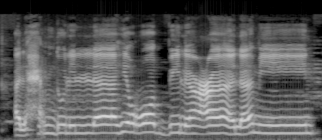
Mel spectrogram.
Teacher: مین میں یا مدہ آ گیا تو یہاں اس کو لمبا کریں گے · را موٹا پڑھیں گے اور عین حلق کے درمیان والے حصے سے ادا کریں گے اور لمبا بھی کریں گے۔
